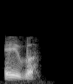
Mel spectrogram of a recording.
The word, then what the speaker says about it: Eva: Ava or Eva? What's the formal pronunciation? – In German, it's Ava.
